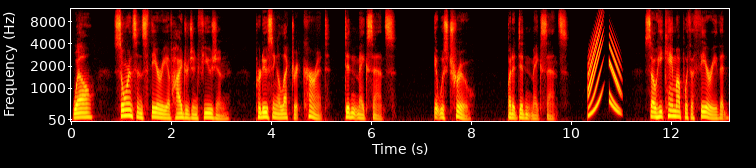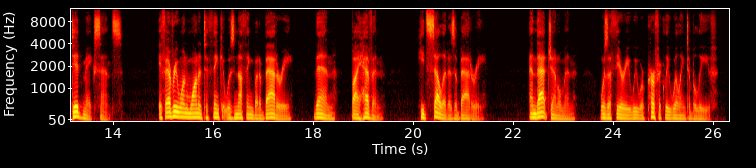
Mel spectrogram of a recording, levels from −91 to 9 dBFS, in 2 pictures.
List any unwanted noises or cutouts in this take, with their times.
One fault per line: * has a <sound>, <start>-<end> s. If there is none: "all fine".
* has a chirp, 10.3-11.0 s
